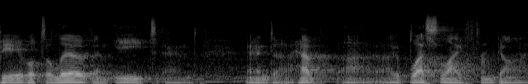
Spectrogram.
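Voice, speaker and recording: A man with a Canadian accent speaks very slowly at a very deep, low pitch, with vocal fry. His pitch varies in an ordinary way, and audible room echo is present. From Canada. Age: 60s. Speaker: missionary speaker for orphan charity. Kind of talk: church presentation. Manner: halting, many fillers.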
